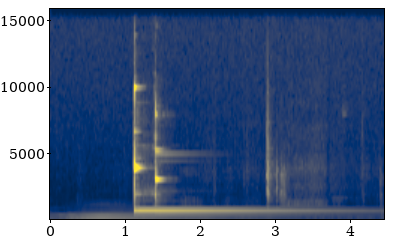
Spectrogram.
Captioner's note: ding dong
